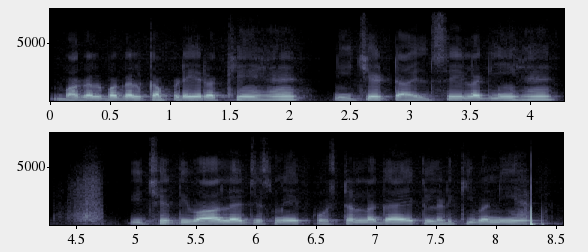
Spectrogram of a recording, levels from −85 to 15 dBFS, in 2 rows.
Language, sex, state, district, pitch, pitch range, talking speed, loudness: Hindi, male, Bihar, Saharsa, 130 Hz, 125-135 Hz, 140 wpm, -23 LUFS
